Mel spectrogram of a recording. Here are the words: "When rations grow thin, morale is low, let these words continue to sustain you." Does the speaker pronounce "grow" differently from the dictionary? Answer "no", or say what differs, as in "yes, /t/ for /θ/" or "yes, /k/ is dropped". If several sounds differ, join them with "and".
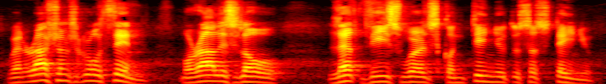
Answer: no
